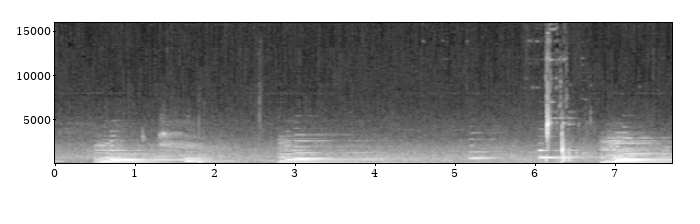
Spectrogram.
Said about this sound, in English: Drops the keys.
